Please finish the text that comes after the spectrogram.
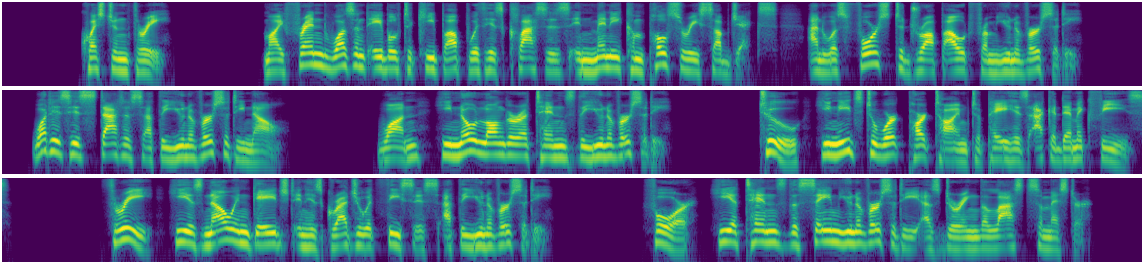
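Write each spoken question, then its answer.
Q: What is his status at the university now?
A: 1: He no longer attends the university.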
